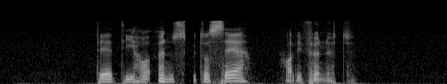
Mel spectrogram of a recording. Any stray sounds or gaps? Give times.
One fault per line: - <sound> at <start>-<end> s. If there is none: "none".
- dropout at 1.8-1.9 s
